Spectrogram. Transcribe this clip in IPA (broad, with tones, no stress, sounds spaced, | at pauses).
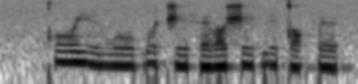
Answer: kʰ uː˦ j i˨ v uː˨ ɓ u˦ t͡ʃ i˨ h e˨ l ɔ˦ ʃ i˦ ɓ i˦ t ɔ˨ k͡p ɪ˦˨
